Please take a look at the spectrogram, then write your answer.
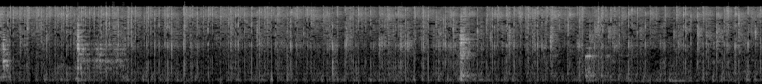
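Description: Mustard seeds, cumin and urad dal fry in oil for a bottle gourd curry tempering, a steady close-up sizzle peppered with constant tiny crackles and pops while being stirred.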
